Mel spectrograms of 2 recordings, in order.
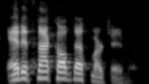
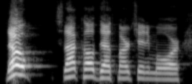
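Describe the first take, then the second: First: Said in the usual way. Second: "Nope" and "not" stressed, a bit louder; emphatic repeat. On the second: Shown as a demonstration. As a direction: hammer home that the title changed.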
